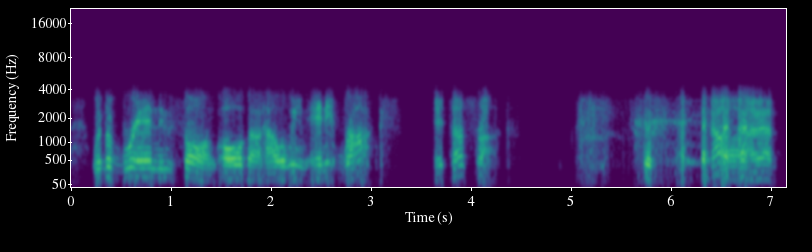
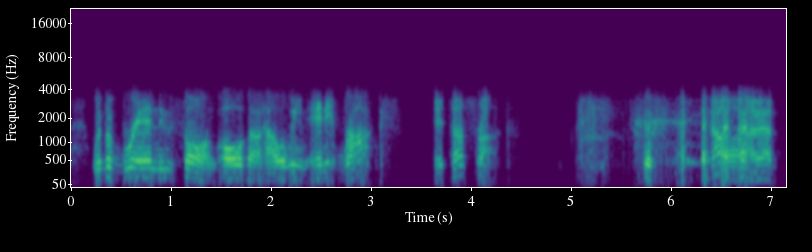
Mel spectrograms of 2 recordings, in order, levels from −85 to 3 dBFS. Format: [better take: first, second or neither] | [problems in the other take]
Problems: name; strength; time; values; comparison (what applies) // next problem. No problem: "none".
neither | phone-call audio; poor line; the same in both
